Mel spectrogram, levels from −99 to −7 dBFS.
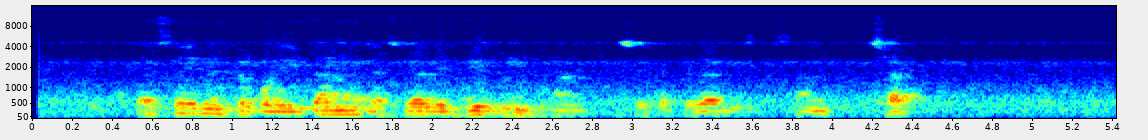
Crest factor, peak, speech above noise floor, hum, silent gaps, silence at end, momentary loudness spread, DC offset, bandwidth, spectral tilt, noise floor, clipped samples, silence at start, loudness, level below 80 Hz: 20 dB; -12 dBFS; 26 dB; none; none; 0.35 s; 17 LU; under 0.1%; 5.2 kHz; -11 dB/octave; -56 dBFS; under 0.1%; 0.3 s; -31 LUFS; -64 dBFS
